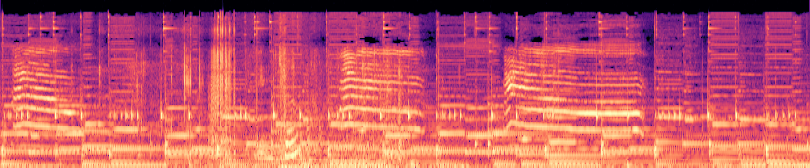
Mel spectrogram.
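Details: A female Russian Blue cat meows repeatedly in drawn-out, wavering cries over background music, protesting as her owners go out, usually when hungry.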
